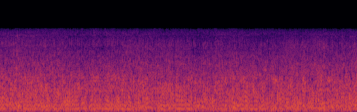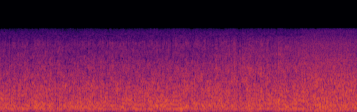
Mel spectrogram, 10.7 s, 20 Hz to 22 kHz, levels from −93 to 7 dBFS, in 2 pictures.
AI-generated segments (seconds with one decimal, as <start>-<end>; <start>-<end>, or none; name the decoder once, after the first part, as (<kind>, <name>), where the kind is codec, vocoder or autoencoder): 0.0-9.9 (vocoder, HiFi-GAN)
